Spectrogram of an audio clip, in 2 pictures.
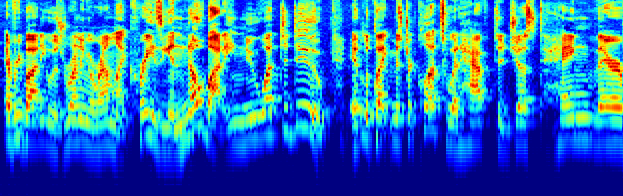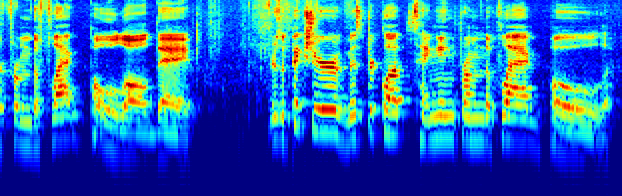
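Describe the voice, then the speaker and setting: Animated man reading a children's story. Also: fairly high pitch, normal speed. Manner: expressive, dramatic. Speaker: storybook reader.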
